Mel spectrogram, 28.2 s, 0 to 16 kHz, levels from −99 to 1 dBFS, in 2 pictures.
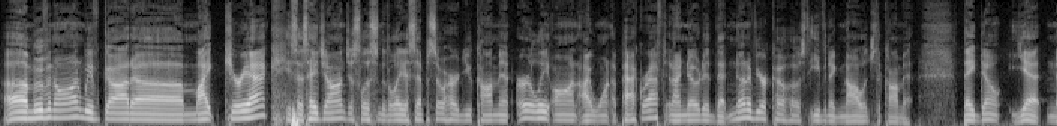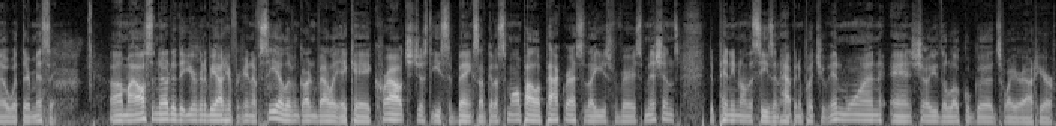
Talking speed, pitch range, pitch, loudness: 225 wpm, 105-135 Hz, 120 Hz, -28 LUFS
